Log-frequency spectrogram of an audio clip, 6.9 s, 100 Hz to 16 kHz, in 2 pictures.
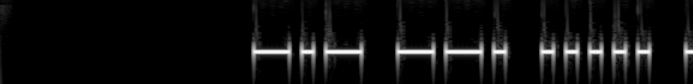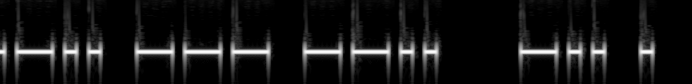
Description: Morse code, heard as a keyed tone, about 20 wpm, 700 Hz. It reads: KG5LOZ DE
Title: USA Callsign DE Callsign - 6 Characters - 20wpm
